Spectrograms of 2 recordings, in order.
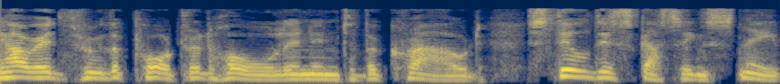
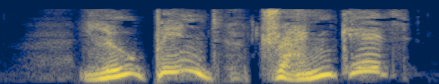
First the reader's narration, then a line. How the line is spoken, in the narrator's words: he gasped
